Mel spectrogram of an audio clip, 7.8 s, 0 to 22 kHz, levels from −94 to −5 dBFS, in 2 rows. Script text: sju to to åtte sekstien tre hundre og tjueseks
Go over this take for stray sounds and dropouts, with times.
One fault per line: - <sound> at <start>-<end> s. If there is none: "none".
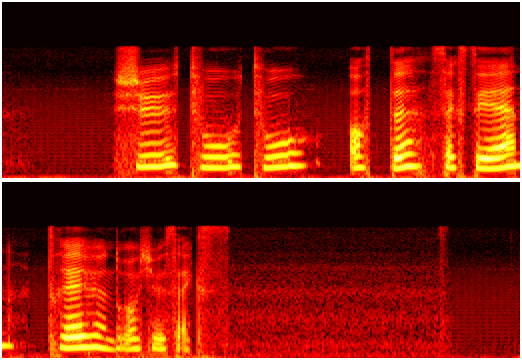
none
